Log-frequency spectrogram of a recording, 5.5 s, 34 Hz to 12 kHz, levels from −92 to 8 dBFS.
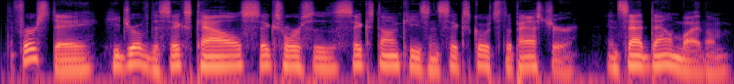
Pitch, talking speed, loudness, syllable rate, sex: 110 Hz, 240 wpm, -19 LUFS, 5.1 syllables/s, male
